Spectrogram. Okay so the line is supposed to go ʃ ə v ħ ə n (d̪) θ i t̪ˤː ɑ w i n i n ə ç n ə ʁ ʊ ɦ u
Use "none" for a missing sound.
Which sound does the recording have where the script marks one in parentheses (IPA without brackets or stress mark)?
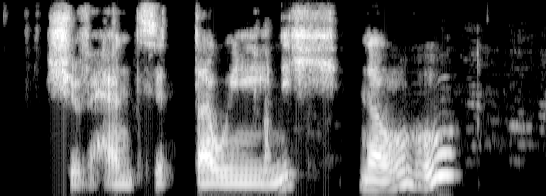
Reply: t̪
